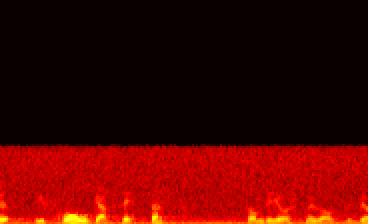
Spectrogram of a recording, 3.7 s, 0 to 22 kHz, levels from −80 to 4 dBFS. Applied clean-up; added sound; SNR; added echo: none; none; none; none.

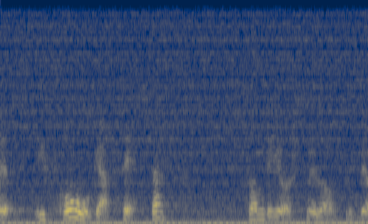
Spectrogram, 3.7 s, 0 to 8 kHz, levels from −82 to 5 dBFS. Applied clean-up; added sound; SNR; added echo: none; none; none; reverberation time 0.1 s.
